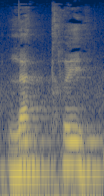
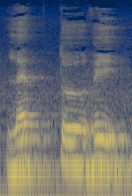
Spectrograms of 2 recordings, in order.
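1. Từ này được đọc với hai âm tiết. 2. Từ này được đọc với ba âm tiết. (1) "còn 2" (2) "3 âm tiết"

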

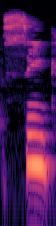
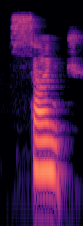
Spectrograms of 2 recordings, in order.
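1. مصوت مثل 'ee' است، مثل 'sink'. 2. مصوت مثل 'eh' است، مثل 'senk'. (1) "سینک تلفظ نکنین" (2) "سنک 5 میگه"

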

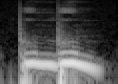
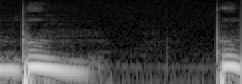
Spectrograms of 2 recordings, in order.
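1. Les battements sont prononcés rapidement, l'un après l'autre. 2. Les battements sont prononcés à un rythme lent et régulier. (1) "mon cœur bat très vite maintenant" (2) "Je peux aussi entendre mon cœur battre"

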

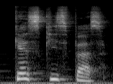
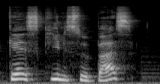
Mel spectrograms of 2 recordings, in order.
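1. Se dice rápido, con qu'il reducido a qui. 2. Cada palabra se dice completa, con un qu'il claro. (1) "cuando hablamos rápido decimos simplemente" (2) "que sería la forma normal, bueno, la forma correcta"

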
